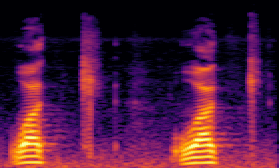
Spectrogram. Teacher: Jadi ada nafas yang mengalir ketika kita mengucapkannya. Karena huruf kaf ini dia salah satu huruf yang memiliki sifat hames.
